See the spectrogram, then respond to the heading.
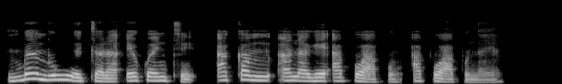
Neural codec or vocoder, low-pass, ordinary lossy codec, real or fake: codec, 16 kHz, 16 kbps, FreqCodec, smaller model; none; none; fake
